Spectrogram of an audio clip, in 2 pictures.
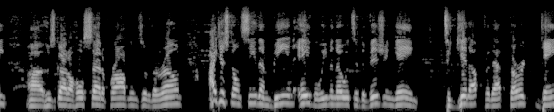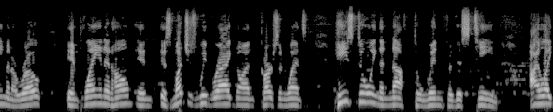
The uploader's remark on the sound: Live from The Cosmopolitan of Las Vegas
